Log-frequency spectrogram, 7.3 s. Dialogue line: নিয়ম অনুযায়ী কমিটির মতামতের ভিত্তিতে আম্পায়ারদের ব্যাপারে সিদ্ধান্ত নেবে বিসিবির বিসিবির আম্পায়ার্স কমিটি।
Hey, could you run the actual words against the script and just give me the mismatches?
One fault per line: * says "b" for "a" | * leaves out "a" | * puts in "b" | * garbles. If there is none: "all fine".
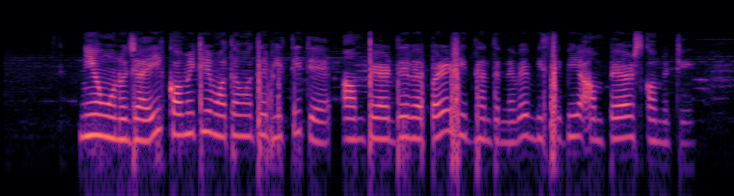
* leaves out "বিসিবির"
